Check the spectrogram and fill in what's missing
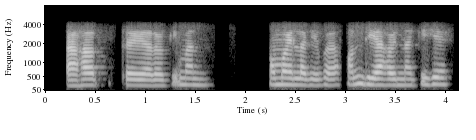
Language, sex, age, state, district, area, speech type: Assamese, female, 60+, Assam, Goalpara, urban, conversation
